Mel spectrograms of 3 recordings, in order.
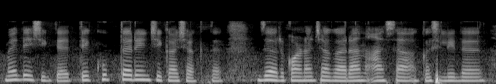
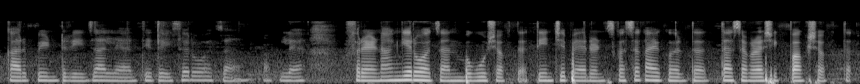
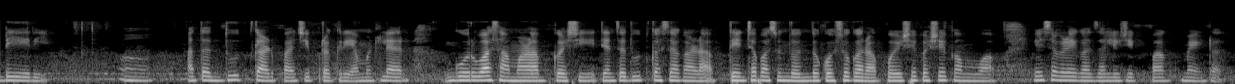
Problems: constant background noise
